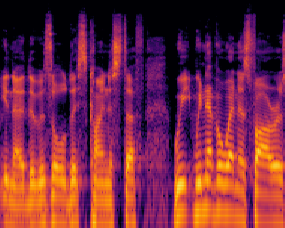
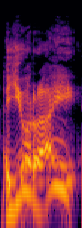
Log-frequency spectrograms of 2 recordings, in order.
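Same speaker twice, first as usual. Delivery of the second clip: put-on high, lively Scottish accent; light Scottish pal impression; 9 semitones higher than usual. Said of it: "same kind of thick Scottish accent as Edward".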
